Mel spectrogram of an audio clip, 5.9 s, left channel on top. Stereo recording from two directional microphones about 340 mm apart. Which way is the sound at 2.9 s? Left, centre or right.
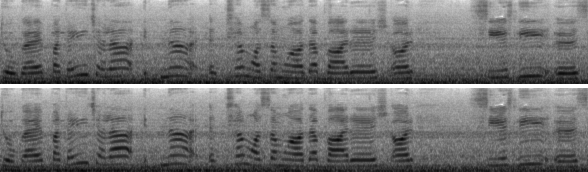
Right.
